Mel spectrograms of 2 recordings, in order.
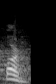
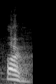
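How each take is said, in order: First: The last consonant is a curled-back tongue flap. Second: The same.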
